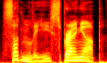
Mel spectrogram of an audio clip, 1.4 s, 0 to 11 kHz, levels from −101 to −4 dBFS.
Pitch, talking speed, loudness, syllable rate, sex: 135 Hz, 170 wpm, -19 LUFS, 4.5 syllables/s, male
